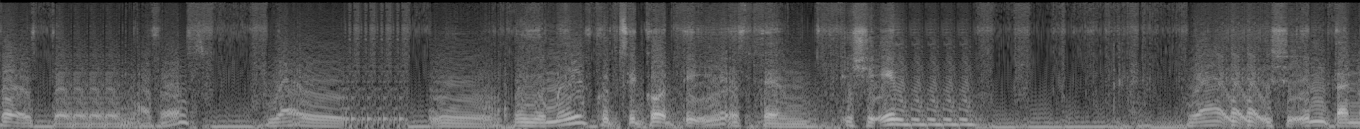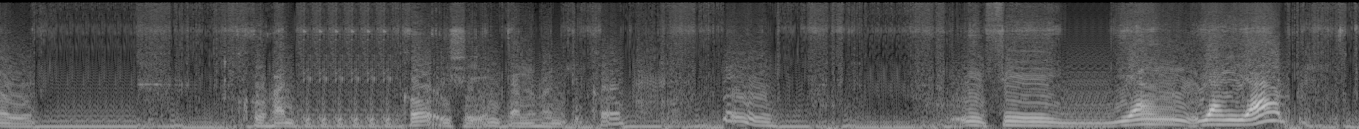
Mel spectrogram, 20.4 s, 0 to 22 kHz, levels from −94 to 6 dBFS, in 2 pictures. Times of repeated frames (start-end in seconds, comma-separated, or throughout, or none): 0.55-0.91, 2.69-3.05, 6.83-7.31, 9.23-9.47, 10.73-11.21, 12.55-13.15, 16.79-16.99, 18.27-18.51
